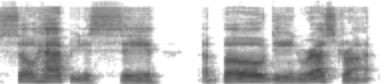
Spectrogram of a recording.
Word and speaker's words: Boudin: The first food I want to mention was a signature Bodine sourdough bread, which has been a staple in San Francisco for many, many years. In case you do not know, Bodine is spelled Boudin.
